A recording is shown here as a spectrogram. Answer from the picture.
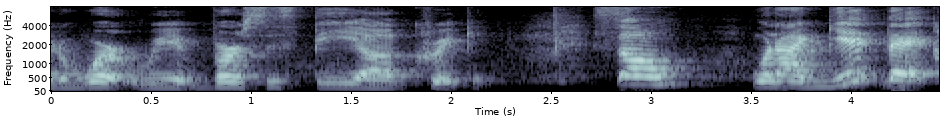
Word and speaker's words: Cricut: It's not circuit. I'm sorry, it's Cricut. It looks like it's spelled like circuit, but it's actually called a Cricut machine.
